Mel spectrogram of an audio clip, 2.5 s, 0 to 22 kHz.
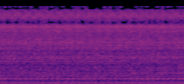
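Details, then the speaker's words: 2005 VW Beetle (P0455 gross EVAP leak) idling after new fuel filter, fuel pressure on spec: smooth, even idle with steady low hum and faint constant tone, no misses. "all right so after much struggling we got our new fuel filter installed good to go prime it up check fuel pressure should be good to go so much better"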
